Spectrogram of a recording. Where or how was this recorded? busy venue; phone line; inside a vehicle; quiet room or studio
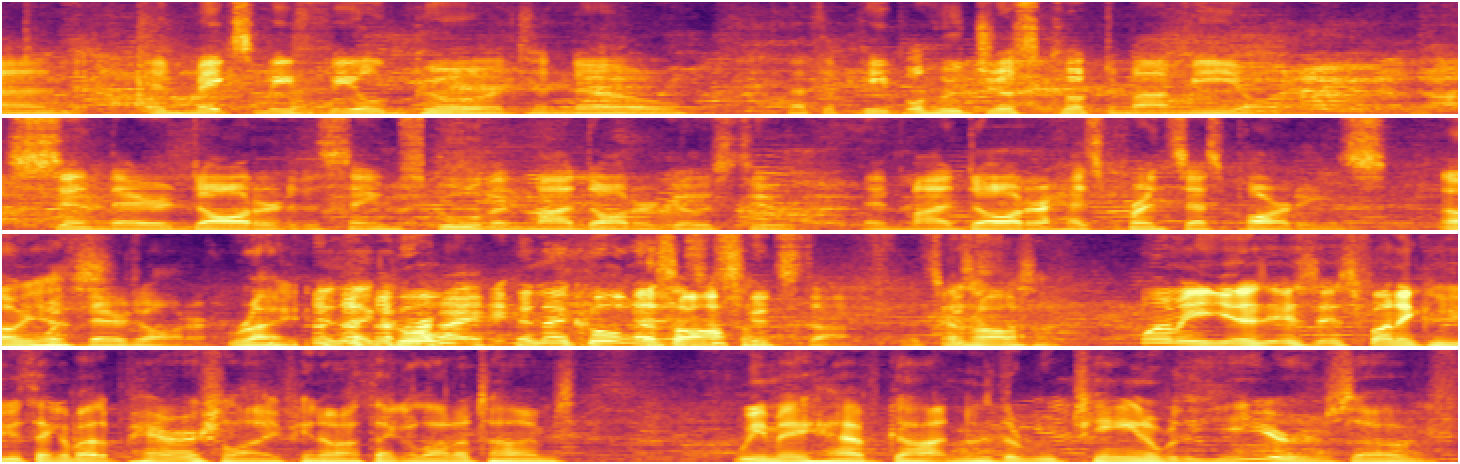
busy venue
